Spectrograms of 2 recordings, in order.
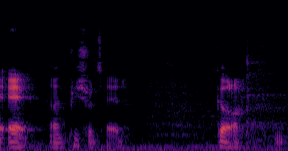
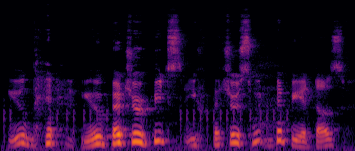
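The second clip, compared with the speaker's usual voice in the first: failed Ed impression; 4 semitones higher, 3 dB louder than usual. Drinker answers whether sake is allowed here, failed impression. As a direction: stumble through a silly character voice. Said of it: "I can't do Ed's voice".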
